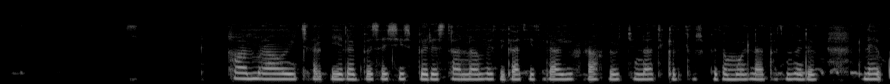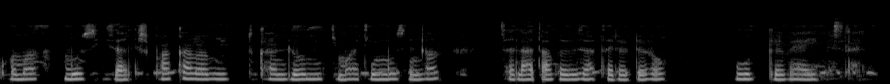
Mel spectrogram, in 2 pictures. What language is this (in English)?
Amharic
